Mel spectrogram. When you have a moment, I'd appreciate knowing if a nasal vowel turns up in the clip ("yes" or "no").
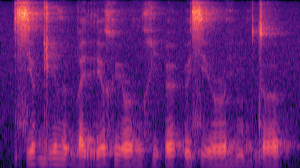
no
